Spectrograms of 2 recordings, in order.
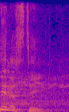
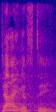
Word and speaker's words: Dynasty: That's how you say it. Dynasty. And we're in your neck of the woods, so we will say it as you say it. Back home, it's Dynasty.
